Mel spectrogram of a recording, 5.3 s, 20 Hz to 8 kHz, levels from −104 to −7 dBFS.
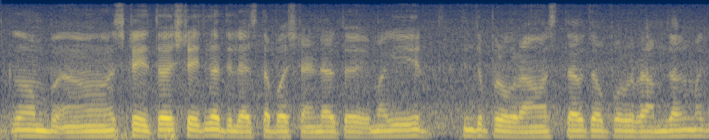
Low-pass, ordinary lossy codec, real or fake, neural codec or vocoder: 7.2 kHz; none; real; none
